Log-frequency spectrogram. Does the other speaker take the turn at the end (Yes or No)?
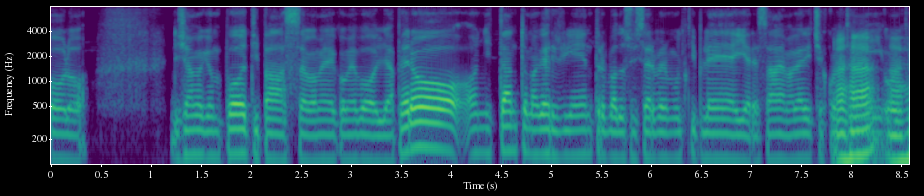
No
